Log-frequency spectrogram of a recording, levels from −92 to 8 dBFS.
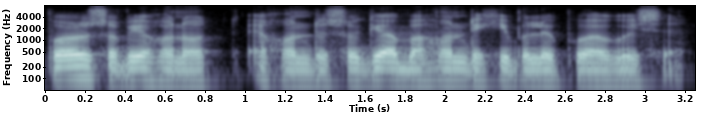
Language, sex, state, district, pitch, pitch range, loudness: Assamese, male, Assam, Kamrup Metropolitan, 90 Hz, 85-95 Hz, -17 LUFS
